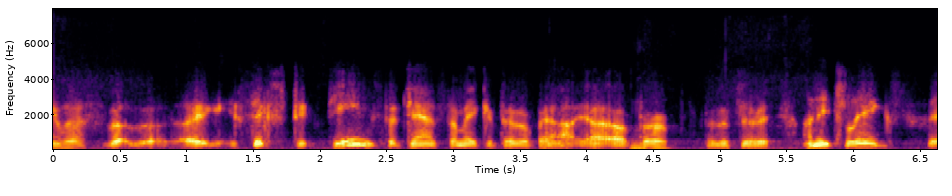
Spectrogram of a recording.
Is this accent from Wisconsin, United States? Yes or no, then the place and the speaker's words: yes; Racine, Wisconsin, United States; In Racine, I grew up in Racine. They didn't have hockey.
